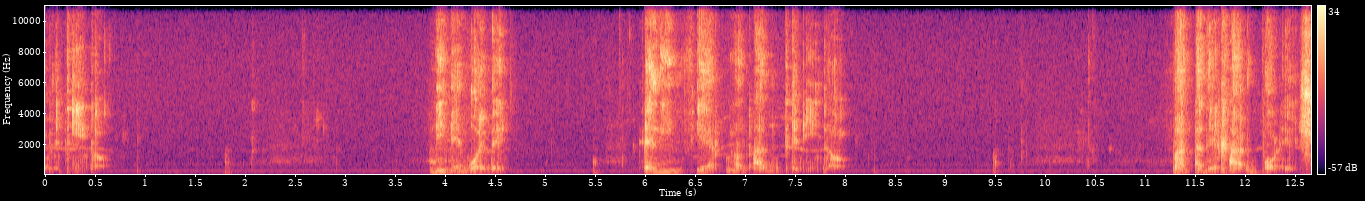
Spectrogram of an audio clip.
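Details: Adult male reciting a Spanish sonnet in esophageal voice as a voice exercise; esophageal speech.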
